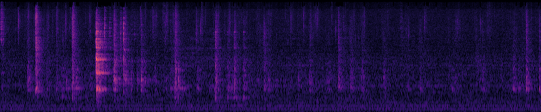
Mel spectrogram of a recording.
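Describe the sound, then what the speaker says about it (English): Roast beef with rosemary moved from a plate into a roasting pan: scattered light clinks and taps, with one sharp, ringing metallic knock, over a steady low hum in a quiet kitchen. "So now I'm going to transfer to my roasting pan."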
